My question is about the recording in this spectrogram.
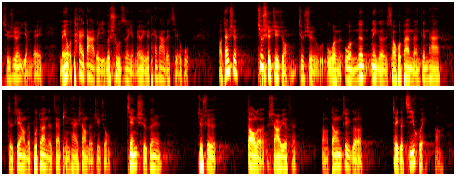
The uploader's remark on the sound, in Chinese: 最近新榜在上海举办了2023新榜大会。发布今年新榜大会上的部分演讲内容。在新榜大会上进行的一场圆桌对话。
